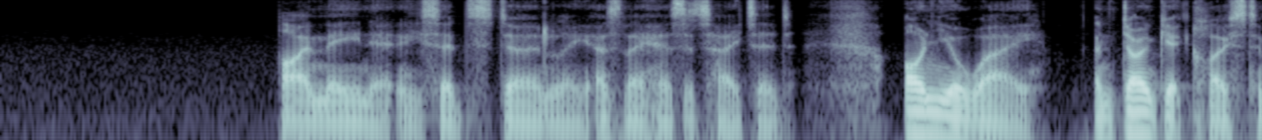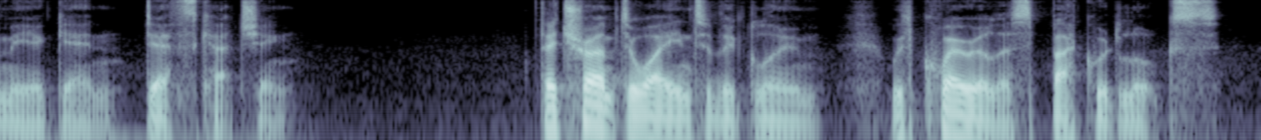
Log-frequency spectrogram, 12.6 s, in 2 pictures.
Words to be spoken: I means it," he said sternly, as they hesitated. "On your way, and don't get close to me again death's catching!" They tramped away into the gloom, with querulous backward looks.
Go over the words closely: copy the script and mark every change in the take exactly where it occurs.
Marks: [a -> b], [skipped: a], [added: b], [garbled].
I [means -> mean] it," he said sternly, as they hesitated. "On your way, and don't get close to me again death's catching!" They tramped away into the gloom, with querulous backward looks.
